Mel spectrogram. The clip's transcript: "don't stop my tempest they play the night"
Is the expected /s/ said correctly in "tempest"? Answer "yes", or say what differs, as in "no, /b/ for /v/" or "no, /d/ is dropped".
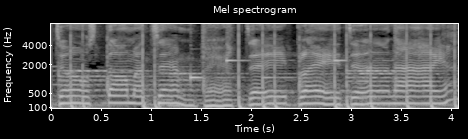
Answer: no, /s/ is dropped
